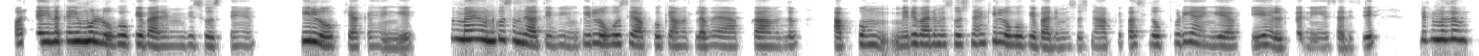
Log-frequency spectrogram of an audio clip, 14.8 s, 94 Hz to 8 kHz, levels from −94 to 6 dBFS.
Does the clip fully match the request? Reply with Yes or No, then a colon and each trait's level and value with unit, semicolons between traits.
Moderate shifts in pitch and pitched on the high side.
Yes: average, 3.9 semitones; high, 230 Hz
